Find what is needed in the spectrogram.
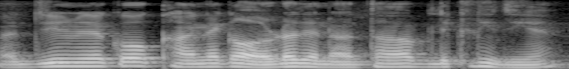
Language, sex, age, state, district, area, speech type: Hindi, male, 18-30, Rajasthan, Jaipur, urban, spontaneous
